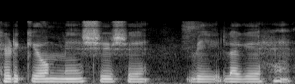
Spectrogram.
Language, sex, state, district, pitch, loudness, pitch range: Hindi, male, Uttar Pradesh, Shamli, 130 Hz, -16 LUFS, 125-130 Hz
